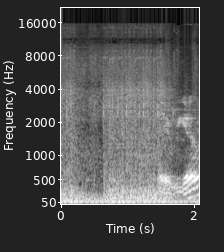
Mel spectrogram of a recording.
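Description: An assault rifle fires a rapid burst.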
